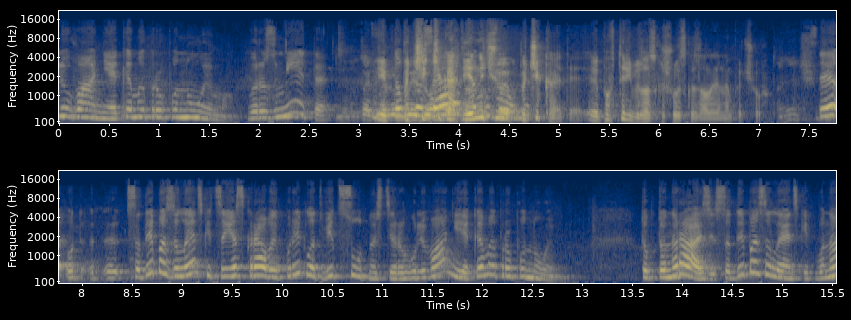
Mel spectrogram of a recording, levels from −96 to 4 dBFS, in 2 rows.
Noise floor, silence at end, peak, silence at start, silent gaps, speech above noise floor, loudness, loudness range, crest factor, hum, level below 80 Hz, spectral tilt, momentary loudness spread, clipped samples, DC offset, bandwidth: -59 dBFS; 0 s; -4 dBFS; 0 s; none; 31 dB; -28 LUFS; 9 LU; 26 dB; none; -68 dBFS; -3.5 dB/octave; 17 LU; under 0.1%; under 0.1%; 16 kHz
